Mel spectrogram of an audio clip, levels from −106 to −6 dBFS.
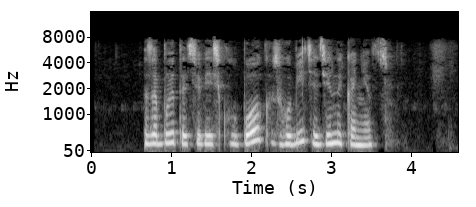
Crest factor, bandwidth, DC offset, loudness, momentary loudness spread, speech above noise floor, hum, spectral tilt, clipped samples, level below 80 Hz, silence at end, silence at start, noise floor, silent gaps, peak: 16 dB; 8 kHz; under 0.1%; -23 LUFS; 9 LU; 55 dB; none; -4.5 dB/octave; under 0.1%; -66 dBFS; 0.9 s; 0.65 s; -76 dBFS; none; -6 dBFS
